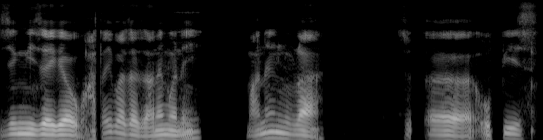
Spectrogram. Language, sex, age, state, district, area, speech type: Bodo, male, 45-60, Assam, Udalguri, urban, spontaneous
